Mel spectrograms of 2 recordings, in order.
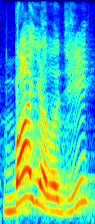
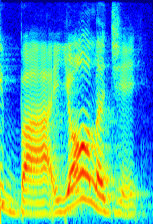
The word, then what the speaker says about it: biology: Karena dia berakhiran dengan GY, penekanannya di suku kata ketiga dari belakang. 1, 2, 3. Nah, kita tekankan di O-nya. Jadi, bukan biology, tapi biology. Begitu.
